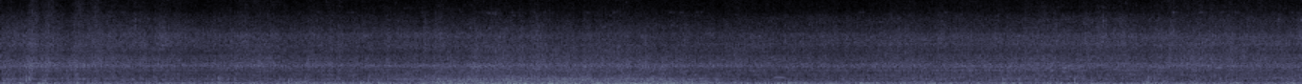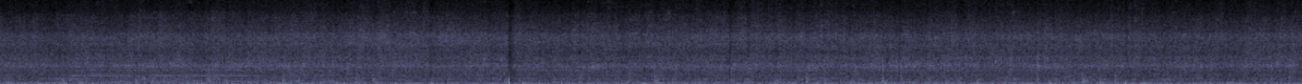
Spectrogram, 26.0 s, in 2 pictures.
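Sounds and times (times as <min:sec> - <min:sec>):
wind rushing: 0:00.0 - 0:25.5
train wheels rumbling on rails: 0:00.0 - 0:26.0.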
